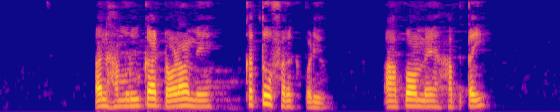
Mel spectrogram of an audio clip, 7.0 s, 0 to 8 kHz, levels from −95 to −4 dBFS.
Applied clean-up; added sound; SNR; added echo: none; none; none; none.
